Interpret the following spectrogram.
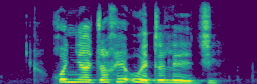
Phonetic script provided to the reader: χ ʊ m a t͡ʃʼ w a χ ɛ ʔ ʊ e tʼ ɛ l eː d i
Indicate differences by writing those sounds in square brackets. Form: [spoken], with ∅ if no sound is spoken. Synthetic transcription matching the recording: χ ʊ [ɲ] a t͡ʃʼ w a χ ɛ ʔ ʊ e tʼ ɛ l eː [d͡ʒ] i

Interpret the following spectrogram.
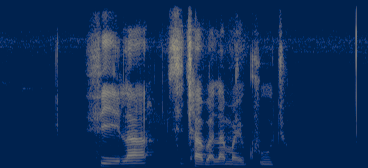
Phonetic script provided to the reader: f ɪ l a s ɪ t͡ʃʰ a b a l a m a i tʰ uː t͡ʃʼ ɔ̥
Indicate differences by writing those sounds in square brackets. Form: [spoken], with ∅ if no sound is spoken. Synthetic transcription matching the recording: f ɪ l a s ɪ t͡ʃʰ a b a l a m a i [kʰ] uː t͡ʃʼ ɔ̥

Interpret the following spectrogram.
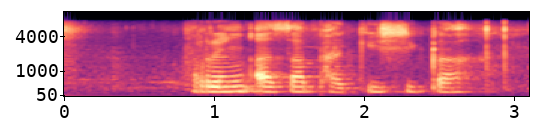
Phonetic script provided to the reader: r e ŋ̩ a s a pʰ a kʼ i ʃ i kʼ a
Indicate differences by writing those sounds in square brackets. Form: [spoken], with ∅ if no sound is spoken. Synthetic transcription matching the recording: r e ŋ̩ a s a pʰ a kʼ i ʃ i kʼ a

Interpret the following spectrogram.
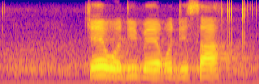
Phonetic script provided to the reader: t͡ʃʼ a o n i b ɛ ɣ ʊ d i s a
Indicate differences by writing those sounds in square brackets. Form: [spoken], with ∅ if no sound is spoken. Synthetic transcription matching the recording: t͡ʃʼ [e] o [d] i b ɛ ɣ ʊ d i s a

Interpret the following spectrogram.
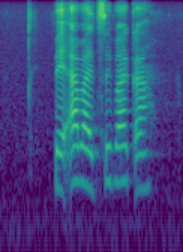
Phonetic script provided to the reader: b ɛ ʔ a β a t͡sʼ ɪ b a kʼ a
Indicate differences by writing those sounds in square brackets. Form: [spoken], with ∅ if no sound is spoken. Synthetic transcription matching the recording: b ɛ ʔ a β a t͡sʼ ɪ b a kʼ a

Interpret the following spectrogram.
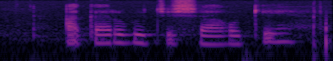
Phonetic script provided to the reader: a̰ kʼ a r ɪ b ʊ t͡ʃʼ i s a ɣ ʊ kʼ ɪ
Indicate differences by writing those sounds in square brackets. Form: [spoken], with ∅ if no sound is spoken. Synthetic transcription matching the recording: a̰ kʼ a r ɪ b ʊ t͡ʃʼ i [ʃ] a ɣ ʊ kʼ ɪ

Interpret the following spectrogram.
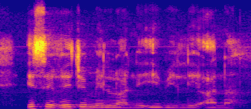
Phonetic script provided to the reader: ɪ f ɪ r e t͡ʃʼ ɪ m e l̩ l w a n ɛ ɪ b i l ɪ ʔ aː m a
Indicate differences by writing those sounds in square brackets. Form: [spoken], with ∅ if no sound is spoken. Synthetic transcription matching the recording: ɪ [s] ɪ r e t͡ʃʼ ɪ m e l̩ l w a n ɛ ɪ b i l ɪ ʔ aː [n] a

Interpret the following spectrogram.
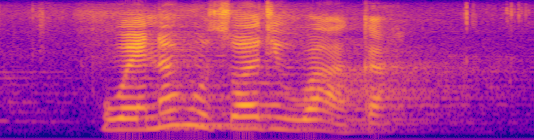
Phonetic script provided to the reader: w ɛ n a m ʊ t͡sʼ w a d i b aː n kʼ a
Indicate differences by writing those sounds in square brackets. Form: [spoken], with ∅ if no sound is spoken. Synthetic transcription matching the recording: w ɛ n a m ʊ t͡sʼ w a d i [w] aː [∅] kʼ a

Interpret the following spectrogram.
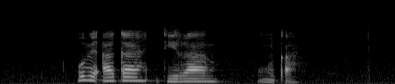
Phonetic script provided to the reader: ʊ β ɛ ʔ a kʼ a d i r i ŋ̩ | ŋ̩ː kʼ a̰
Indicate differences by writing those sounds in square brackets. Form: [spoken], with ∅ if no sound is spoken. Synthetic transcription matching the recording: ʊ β ɛ ʔ a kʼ a d i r [a] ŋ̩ | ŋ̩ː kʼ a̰

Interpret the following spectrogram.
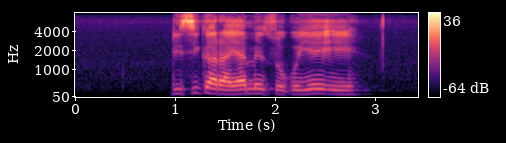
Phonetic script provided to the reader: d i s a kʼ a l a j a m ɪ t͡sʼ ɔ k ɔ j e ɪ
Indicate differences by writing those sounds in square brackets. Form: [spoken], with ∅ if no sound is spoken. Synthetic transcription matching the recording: d i s [i] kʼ a [ɾ] a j a m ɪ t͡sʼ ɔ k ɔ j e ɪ

